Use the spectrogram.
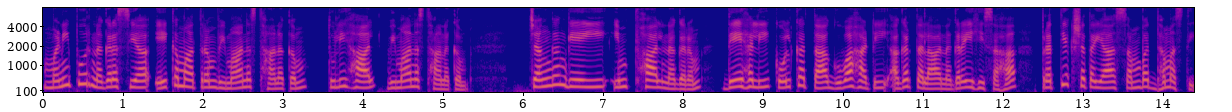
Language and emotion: Sanskrit, neutral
